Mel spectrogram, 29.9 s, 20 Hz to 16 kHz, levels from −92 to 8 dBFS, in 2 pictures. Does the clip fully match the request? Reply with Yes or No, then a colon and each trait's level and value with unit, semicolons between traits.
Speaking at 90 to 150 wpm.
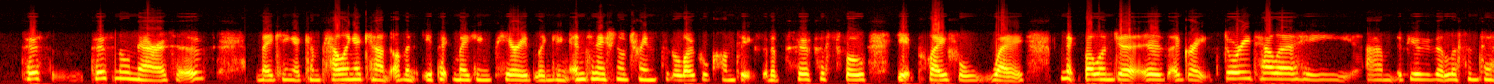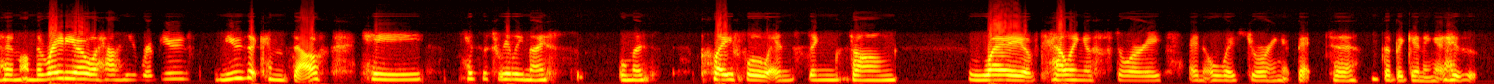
Yes: average, 145 wpm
